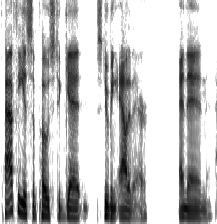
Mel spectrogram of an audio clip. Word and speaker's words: Stubing: I think we're pronouncing his name wrong. His name is Stubing.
